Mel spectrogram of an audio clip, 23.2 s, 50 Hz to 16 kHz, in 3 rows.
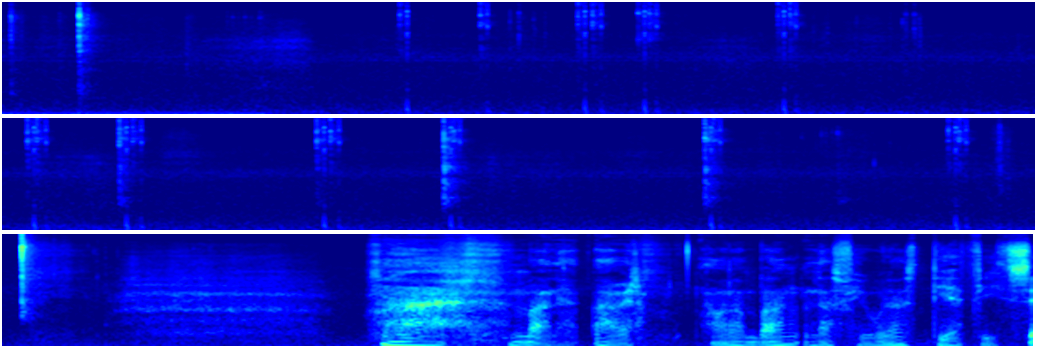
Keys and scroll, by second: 4.1 super+x, 6.9 super+v, 19.8 super+Tab.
